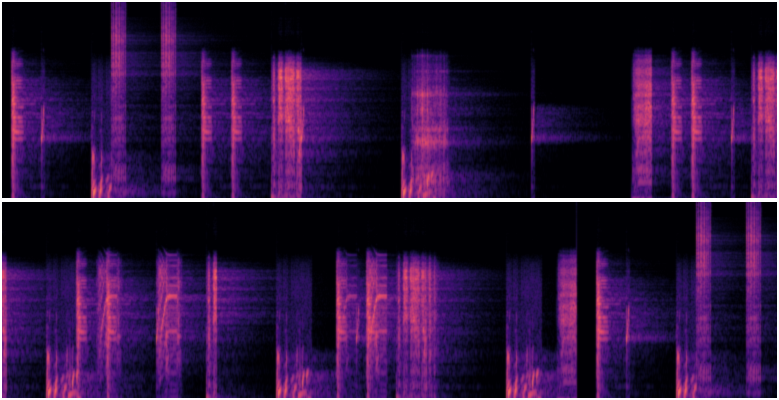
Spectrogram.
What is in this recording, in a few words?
Workshop Ambience; gba; Spyro Attack of the Rhynocs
